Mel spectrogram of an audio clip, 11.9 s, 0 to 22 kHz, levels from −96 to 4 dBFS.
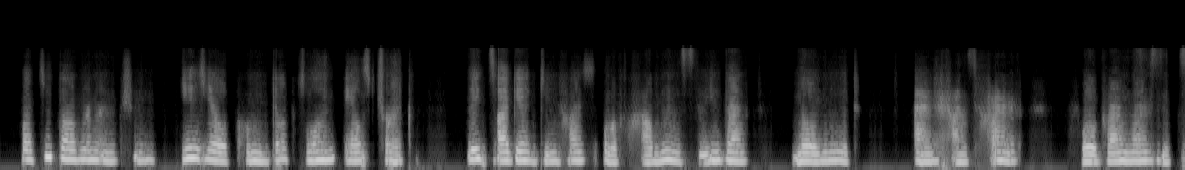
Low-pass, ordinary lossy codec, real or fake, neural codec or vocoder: none; none; fake; codec, 16 kHz, 0.5 kbps, FreqCodec, smaller model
